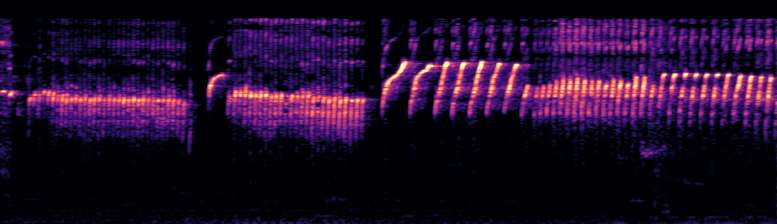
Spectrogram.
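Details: Excited canary lure song for teaching young birds to sing: two long buzzy rolls broken by short breaks, then a quick burst of rising chirps and a fast high trill.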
